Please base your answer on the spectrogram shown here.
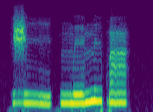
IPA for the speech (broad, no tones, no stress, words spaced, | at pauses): ʒi | ŋ͡meniɓa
